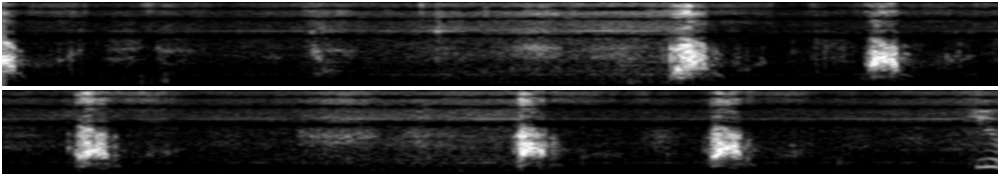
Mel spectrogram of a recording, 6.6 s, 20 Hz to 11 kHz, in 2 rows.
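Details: Buddy the dog barks during a frisbee game, sharp single barks repeated roughly every 0.6 to 0.7 seconds, six in a row, over a low steady hum.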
